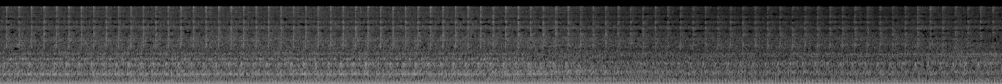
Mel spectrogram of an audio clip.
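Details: Mazda Miata that sat for a while, idling with a light, even tick about four times a second from the top end: hydraulic lifters ticking until oil pressure rebuilds after a few minutes of driving.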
